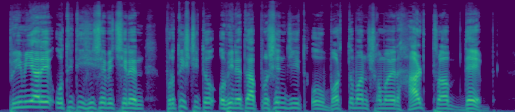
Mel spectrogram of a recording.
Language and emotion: Bengali, neutral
